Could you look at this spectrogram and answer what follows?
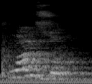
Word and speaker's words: poison: Par contre, si on avait mis un seul S, on l'aurait lu poison.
